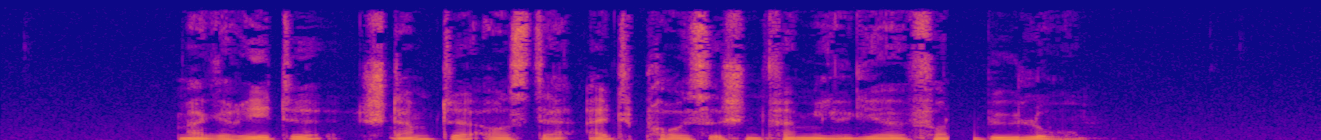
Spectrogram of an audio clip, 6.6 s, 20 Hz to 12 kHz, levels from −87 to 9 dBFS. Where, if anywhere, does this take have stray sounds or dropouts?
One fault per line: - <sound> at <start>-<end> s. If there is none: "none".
- dropout at 4.7-4.9 s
